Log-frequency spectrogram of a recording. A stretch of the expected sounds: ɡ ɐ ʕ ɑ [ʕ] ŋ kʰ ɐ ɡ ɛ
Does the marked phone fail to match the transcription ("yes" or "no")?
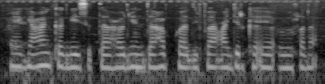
yes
